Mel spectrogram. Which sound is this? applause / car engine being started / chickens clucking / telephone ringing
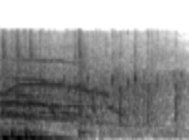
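applause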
